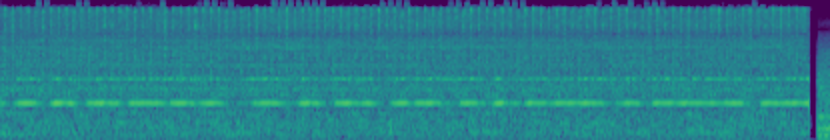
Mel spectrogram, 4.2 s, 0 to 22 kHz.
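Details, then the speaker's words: Suzuki Ertiga VXI petrol, same noise returning after an authorised service replaced a part for a tensioner bearing complaint; the service centre only checked it on cold start: steady thin whine near 1 kHz over a quiet engine; water pump bearing noise. "இப்ப பாத்தீங்களா so அதே noise அதே sound அந்த tensioner கிட்ட இருந்தோம் எங்க இருந்தோ வருதுங்க"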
